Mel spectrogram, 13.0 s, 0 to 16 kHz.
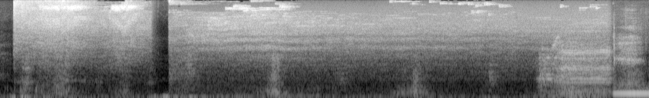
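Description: Faint steady hiss of a 3M Performance spray gun with a 1.4 tip, atomising 2K primer with compressed air as it is sprayed onto a truck bedside. The hiss breaks off briefly about three seconds in, runs weaker through the middle, and grows louder again near the end.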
